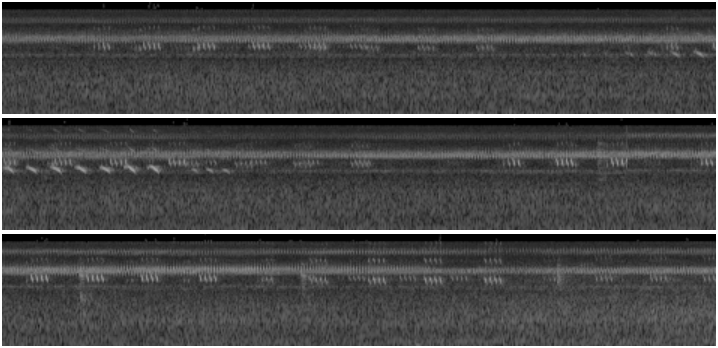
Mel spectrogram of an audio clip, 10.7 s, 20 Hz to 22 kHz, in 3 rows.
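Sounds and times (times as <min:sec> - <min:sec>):
continuous high hum: 0:00.0 - 0:10.6
insect chirping: 0:00.0 - 0:10.6.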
